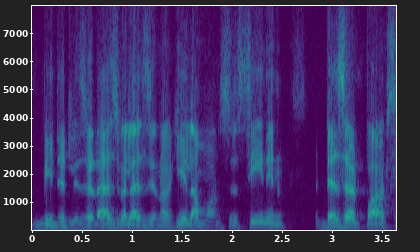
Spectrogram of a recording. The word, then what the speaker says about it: Gila: It's pronounced Gila, though it's spelt with a G, it's pronounced as H. Gila monster, this is one example I'm showing you here.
